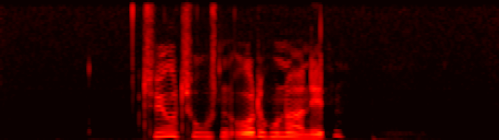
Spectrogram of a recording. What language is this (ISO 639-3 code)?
dan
